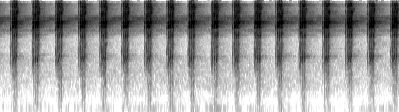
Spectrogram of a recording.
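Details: Cicada known locally as walang kece, a tutor sound for songbirds: short run of shrill, scratchy pulses, each a quick rasp, evenly spaced a little over four per second, clean and close.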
